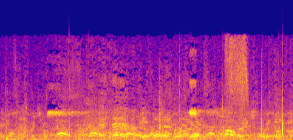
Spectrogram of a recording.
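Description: Many voices talking over one another, a group's chatter with no single clear speaker, with a few sharp clicks near the end.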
